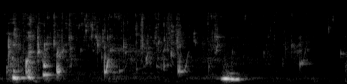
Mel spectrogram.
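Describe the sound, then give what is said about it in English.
Running water while wetting hair, splashing and gurgling in uneven bursts that fade to near silence toward the end. “Just kind of getting my hair wet a bit.”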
